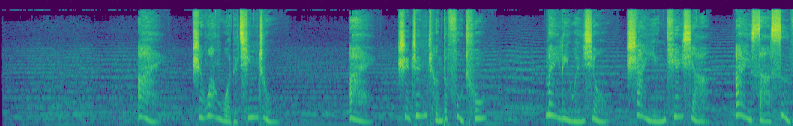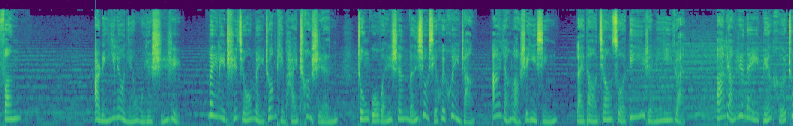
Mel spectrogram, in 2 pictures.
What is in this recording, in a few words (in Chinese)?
女 专题 感人温暖; 魅力纹绣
